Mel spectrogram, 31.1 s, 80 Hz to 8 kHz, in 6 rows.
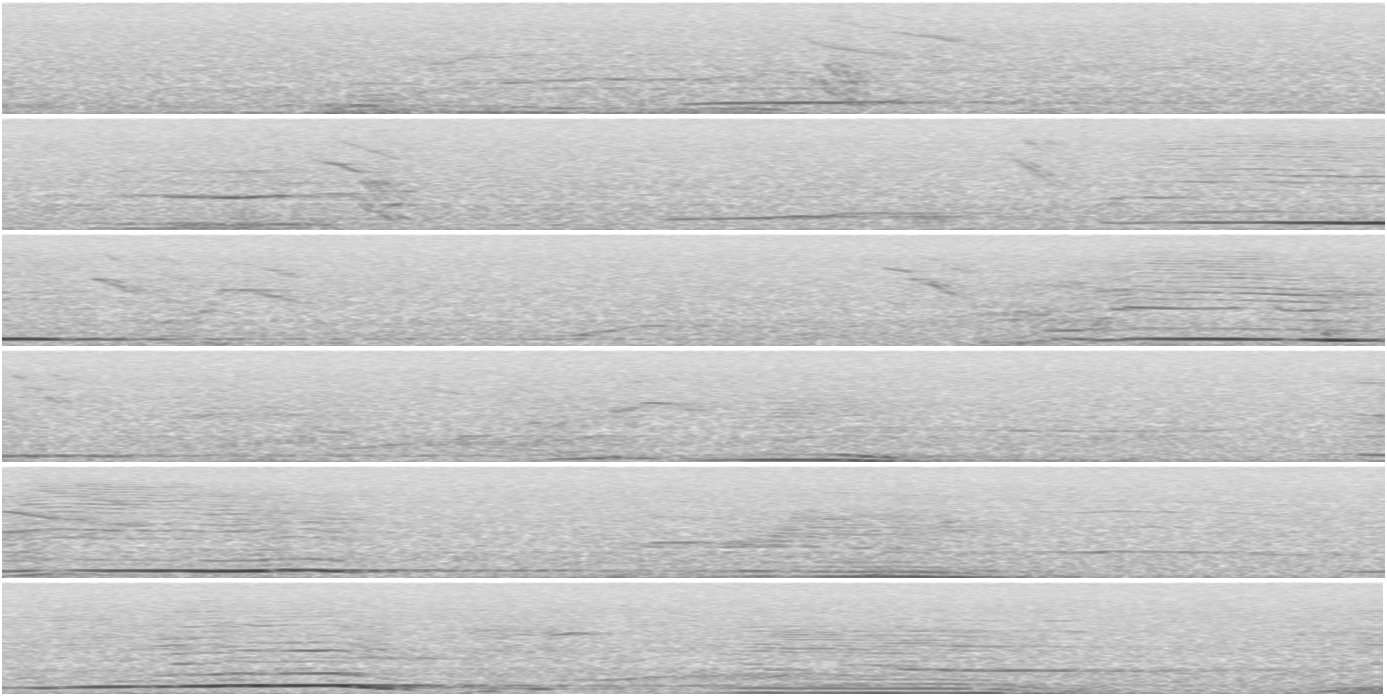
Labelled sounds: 1.6	2.3	humpback whale, 0.86 to 2.0 kHz
3.1	3.7	humpback whale, 1.9 to 3.6 kHz
5.7	6.8	humpback whale, 0.86 to 2.0 kHz
8.9	9.2	humpback whale, 1.6 to 2.7 kHz
9.9	10.4	humpback whale, 1.6 to 1.8 kHz
11.2	12.0	humpback whale, 1.3 to 2.4 kHz
13.8	16.0	humpback whale, 0.80 to 4.8 kHz
17.9	18.2	humpback whale, 1.4 to 2.0 kHz
20.6	21.5	humpback whale, 1.1 to 5.0 kHz
23.1	23.7	humpback whale, 0.83 to 1.1 kHz
24.7	25.1	humpback whale, 0.80 to 2.4 kHz
26.4	27.6	humpback whale, 0.96 to 2.6 kHz
28.0	28.3	humpback whale, 1.9 to 2.1 kHz
29.1	29.8	humpback whale, 0.80 to 1.5 kHz

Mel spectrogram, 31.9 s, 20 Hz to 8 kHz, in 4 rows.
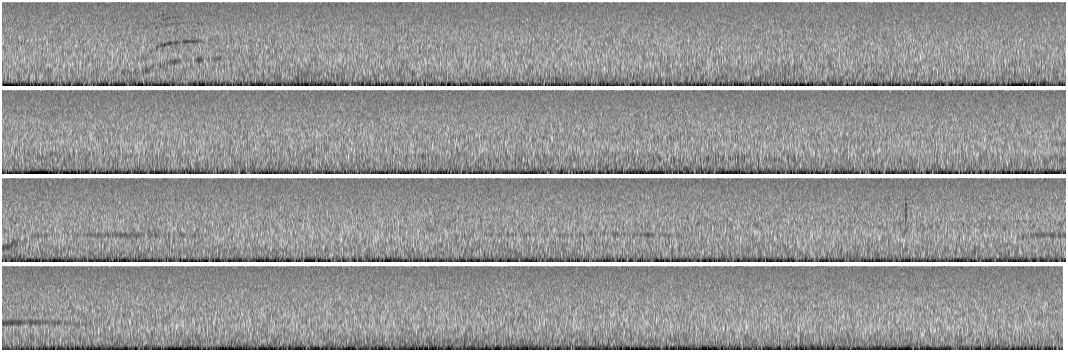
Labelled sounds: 1.1	1.5	humpback whale, 1.5 to 2.0 kHz
23.6	24.3	humpback whale, 0.83 to 1.1 kHz

